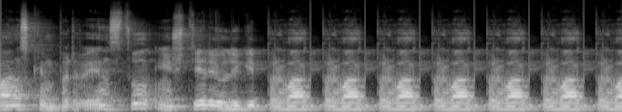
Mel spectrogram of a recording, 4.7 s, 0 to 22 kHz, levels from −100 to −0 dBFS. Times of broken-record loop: 2.32-4.67

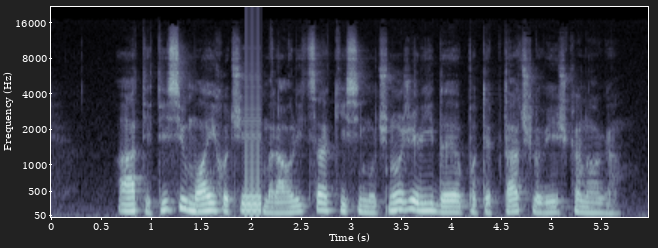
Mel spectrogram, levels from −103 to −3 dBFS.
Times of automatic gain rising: none

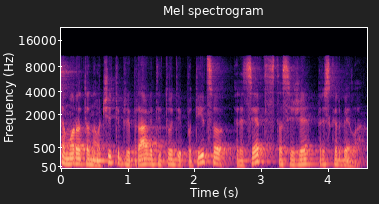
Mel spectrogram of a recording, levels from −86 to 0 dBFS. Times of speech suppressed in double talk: none

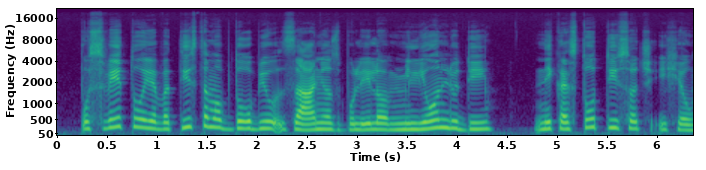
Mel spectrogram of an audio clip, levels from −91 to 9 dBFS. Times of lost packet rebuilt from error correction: none

